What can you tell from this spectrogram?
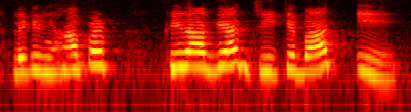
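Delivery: ordinary delivery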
